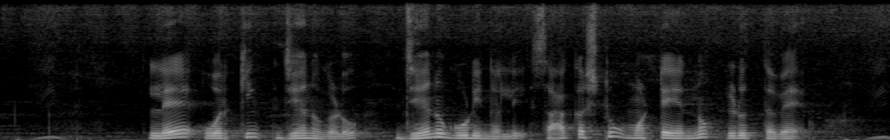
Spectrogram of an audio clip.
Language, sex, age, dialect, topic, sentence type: Kannada, male, 18-24, Mysore Kannada, agriculture, statement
